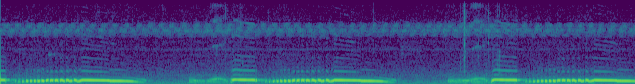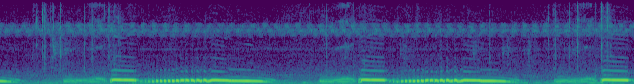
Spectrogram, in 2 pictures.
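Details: White albino turtle dove with red eyes singing after dark, five rolling coos at a regular pace, each starting with a short abrupt note and ending in a downward slide, a faint high whine running throughout.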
